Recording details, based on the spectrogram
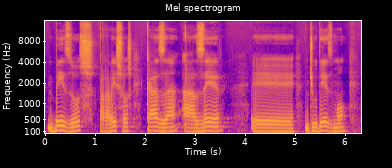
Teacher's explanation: La S sonora, como la S de maison en francés, también es un rasgo típico de la jaquitía.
